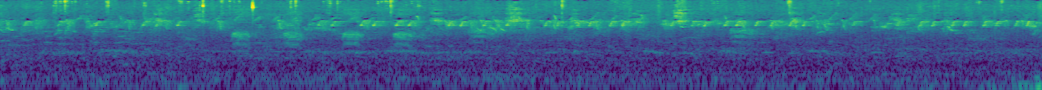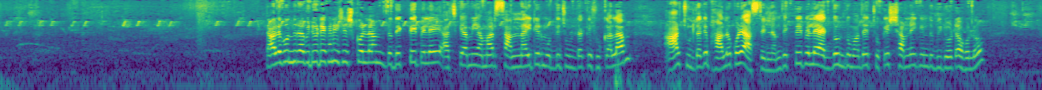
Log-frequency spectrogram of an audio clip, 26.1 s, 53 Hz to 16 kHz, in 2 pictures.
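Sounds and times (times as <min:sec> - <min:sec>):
birds chirping: 0:00.0 - 0:26.0.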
